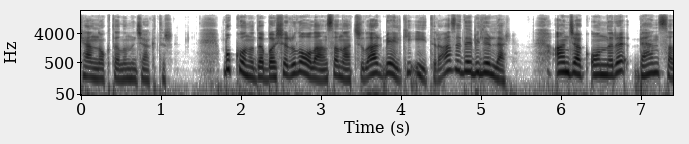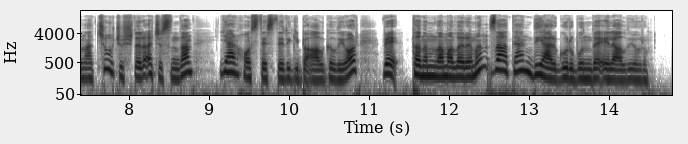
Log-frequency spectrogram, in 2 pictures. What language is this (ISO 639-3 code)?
tur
